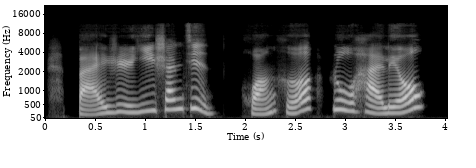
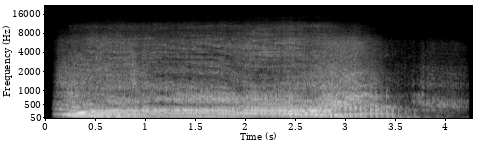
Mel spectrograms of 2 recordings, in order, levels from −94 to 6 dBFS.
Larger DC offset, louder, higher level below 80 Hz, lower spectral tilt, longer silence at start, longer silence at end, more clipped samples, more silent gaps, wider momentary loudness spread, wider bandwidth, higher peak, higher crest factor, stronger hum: neither; second, -24 LUFS vs -19 LUFS; second, -74 dBFS vs -42 dBFS; second, -4 dB/octave vs -8 dB/octave; first, 0.35 s vs 0.1 s; second, 0.25 s vs 0.45 s; neither; neither; about the same, 8 LU vs 10 LU; about the same, 12 kHz vs 11 kHz; about the same, -6 dBFS vs -4 dBFS; about the same, 18 dB vs 16 dB; neither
